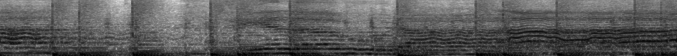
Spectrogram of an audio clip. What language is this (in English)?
Romanian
